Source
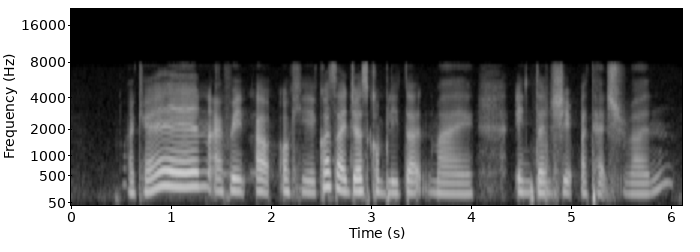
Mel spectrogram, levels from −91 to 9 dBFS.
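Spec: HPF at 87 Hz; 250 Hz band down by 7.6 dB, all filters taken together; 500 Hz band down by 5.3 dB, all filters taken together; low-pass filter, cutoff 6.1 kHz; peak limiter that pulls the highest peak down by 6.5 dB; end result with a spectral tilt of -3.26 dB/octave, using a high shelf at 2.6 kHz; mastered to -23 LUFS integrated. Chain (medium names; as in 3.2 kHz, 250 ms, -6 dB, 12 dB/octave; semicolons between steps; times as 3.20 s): high-pass 87 Hz; low-pass 6.1 kHz; peaking EQ 250 Hz -8.5 dB; peaking EQ 500 Hz -5 dB; treble shelf 2.6 kHz +7 dB; trim +3 dB; peak limiter -7.5 dBFS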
